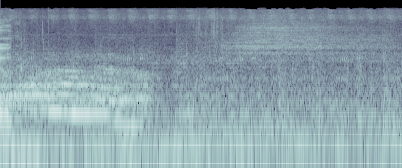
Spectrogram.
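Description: Cartoon monster roar sound effect, a drawn-out cry lasting about two seconds and then fading, over background music with a steady deep rumble underneath.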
